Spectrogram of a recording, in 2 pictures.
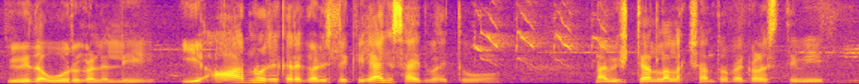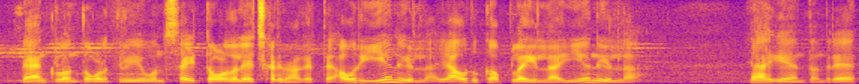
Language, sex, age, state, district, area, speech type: Kannada, male, 60+, Karnataka, Bellary, rural, spontaneous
